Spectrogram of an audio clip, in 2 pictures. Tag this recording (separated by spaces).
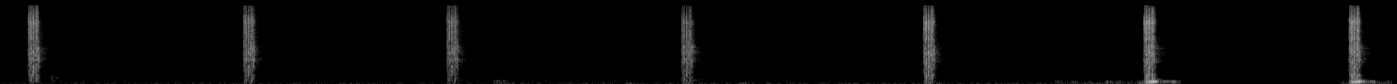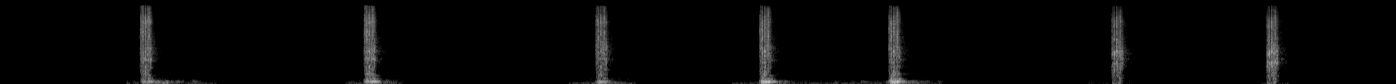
camera-shutter shutter-sound shutter dslr-shutter nikon-shutter nikon shutter-click dslr camera slr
